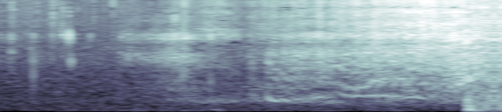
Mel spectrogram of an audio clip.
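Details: Speaker's own mechanical ventilator breath cycle: a few soft clicks, then a steadily rising airy hiss with a faint whistling tone as the machine pushes in a breath.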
